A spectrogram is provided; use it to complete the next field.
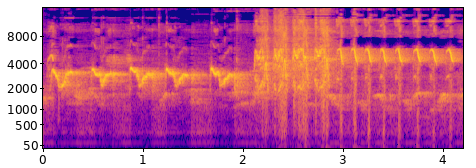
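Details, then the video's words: White-rumped shama song used as a lure to prompt other birds to sing: a run of short, clear, down-hooked whistles, then a burst of dense, loud chattering notes ending in fast, evenly repeated high notes. "Pancingan murai batu gacor 🔥 Burung auto bunyi"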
